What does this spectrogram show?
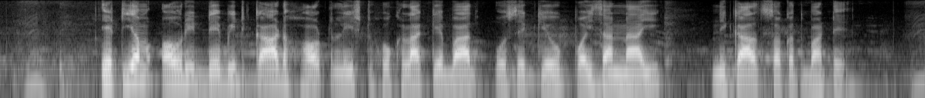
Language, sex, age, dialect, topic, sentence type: Bhojpuri, male, <18, Northern, banking, statement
